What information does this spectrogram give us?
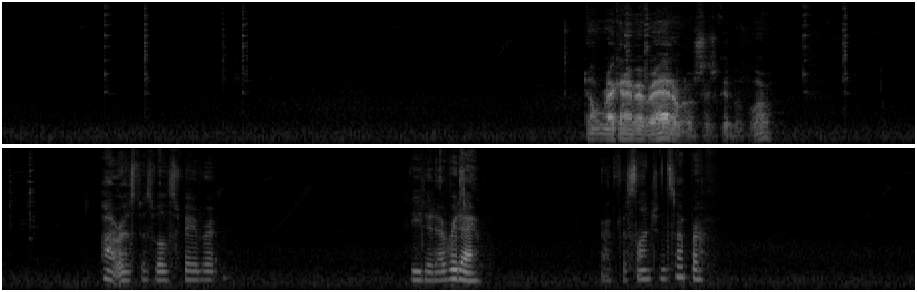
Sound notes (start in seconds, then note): none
